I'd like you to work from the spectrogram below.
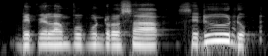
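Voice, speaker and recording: A man's voice: fairly high pitch, unhurried. A man, telling a childhood story in a casual podcast chat and laughing often.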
